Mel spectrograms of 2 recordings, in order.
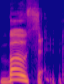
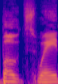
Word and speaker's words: boatswain: And yes, we're now well aware that the word boatswain is generally pronounced bosun.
